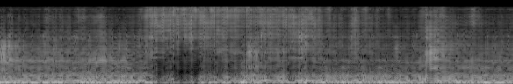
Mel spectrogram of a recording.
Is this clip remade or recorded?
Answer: remade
